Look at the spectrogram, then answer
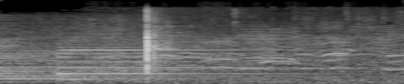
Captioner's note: crowd chatter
